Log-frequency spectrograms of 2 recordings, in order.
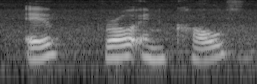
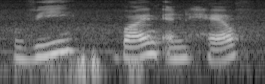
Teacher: air is forced through the upper teeth and lower lip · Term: fricative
